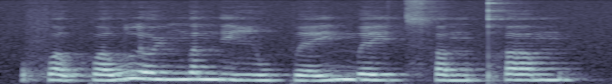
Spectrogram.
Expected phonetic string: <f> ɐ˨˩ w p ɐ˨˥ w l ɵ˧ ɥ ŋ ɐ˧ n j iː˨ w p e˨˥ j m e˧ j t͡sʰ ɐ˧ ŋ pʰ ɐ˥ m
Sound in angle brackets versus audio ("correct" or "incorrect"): correct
